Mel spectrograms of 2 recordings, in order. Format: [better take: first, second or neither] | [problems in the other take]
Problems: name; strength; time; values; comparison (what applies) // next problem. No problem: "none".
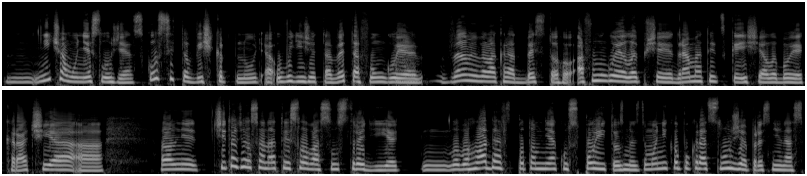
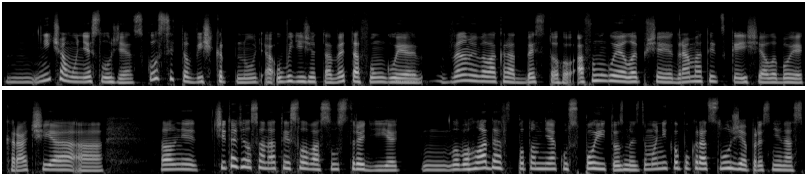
second | distortion; slight; 10 dB below the speech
